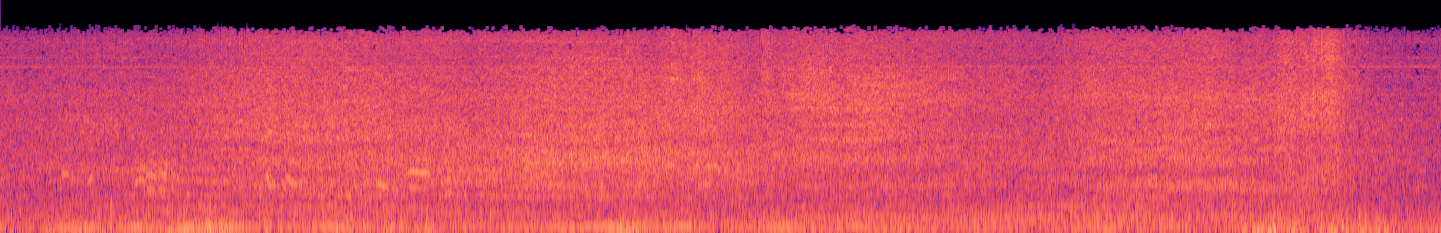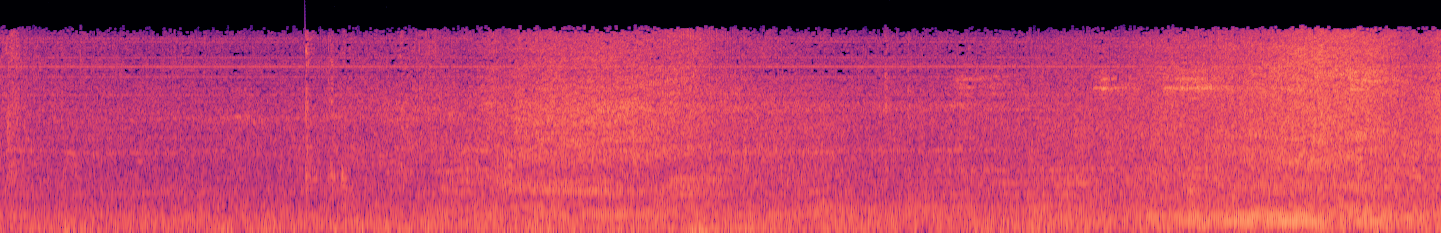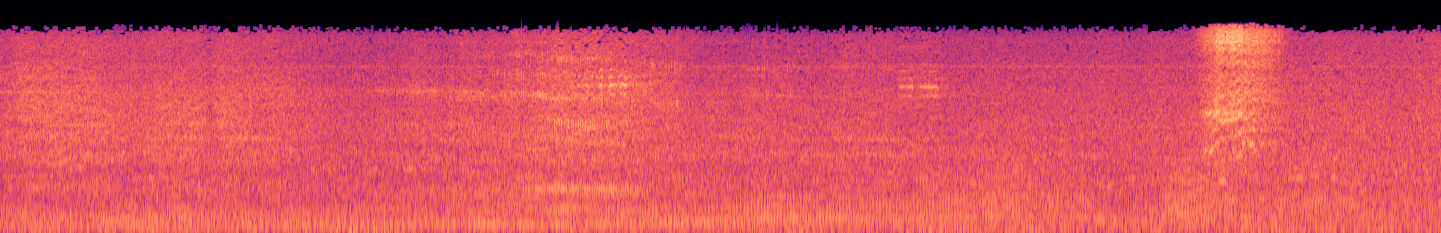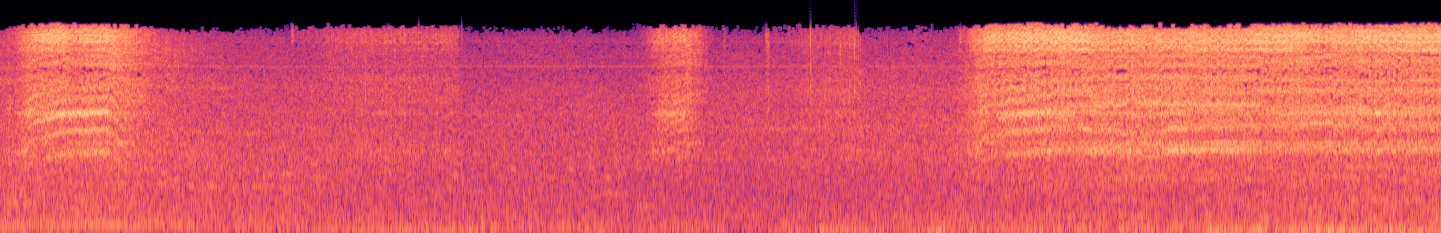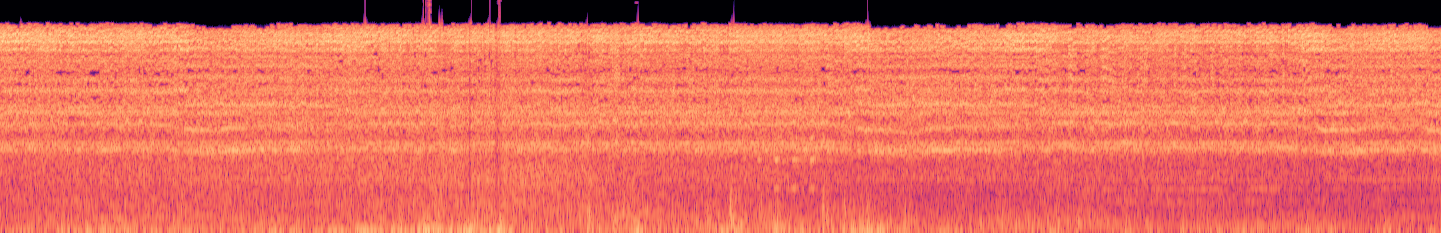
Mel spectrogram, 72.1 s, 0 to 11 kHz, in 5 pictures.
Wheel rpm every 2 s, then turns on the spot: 0, 0, 0, 0, 0, 0, 0, 0, 0, 0, 0, 0, 0, 0, 0, 0, 0, 0, 0, 0, 30, 30, 40, 20, 10, 20, 70, 160, 160, 160, 170, 170, 170, 160, 170, 160.
46-48 50-52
